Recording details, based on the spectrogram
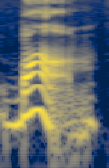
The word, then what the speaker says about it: BOM: The acronym for it is BOM, pronounced bomb.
